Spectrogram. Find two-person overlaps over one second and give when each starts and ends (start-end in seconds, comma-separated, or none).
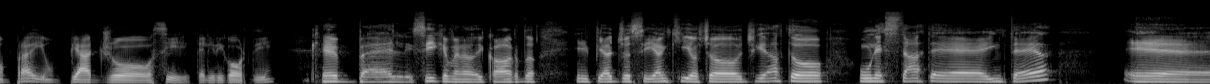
none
